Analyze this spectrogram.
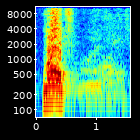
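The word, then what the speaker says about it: מועד: Pronuncien conmigo, moed.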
